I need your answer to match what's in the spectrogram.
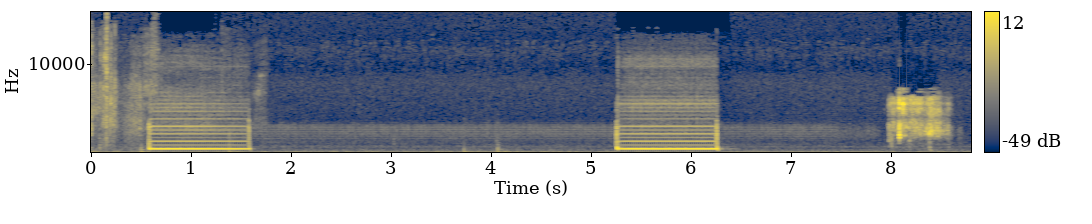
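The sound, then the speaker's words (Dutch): A telephone ringback tone sounds twice while calling a karate dojo. Each burst is about a second long and steady, separated by a pause of several seconds over faint line noise, then a brief click-like noise at the end. “Ik heb het telefoonnummer van deze dojo online gevonden en contact gezocht.”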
